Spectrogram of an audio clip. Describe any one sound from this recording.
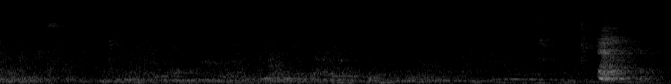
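A piano plays softly in a room.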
